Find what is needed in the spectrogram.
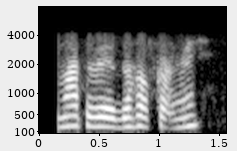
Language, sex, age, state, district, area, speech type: Santali, female, 45-60, West Bengal, Uttar Dinajpur, rural, conversation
